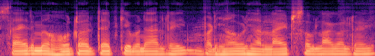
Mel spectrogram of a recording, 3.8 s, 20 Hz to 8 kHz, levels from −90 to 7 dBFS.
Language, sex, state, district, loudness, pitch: Maithili, male, Bihar, Madhepura, -13 LUFS, 105 Hz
